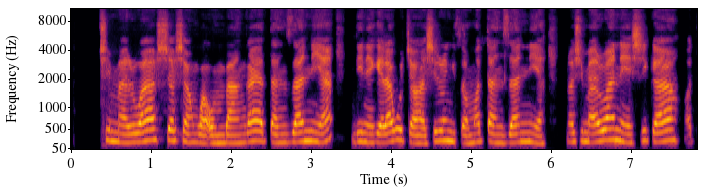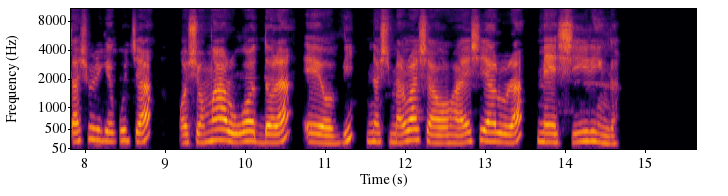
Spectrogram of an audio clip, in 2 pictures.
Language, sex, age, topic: Oshiwambo, female, 18-24, finance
